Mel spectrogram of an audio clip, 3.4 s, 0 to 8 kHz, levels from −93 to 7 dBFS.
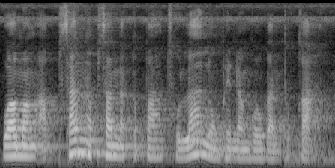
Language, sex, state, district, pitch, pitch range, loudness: Garo, male, Meghalaya, West Garo Hills, 125 Hz, 115-140 Hz, -21 LUFS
